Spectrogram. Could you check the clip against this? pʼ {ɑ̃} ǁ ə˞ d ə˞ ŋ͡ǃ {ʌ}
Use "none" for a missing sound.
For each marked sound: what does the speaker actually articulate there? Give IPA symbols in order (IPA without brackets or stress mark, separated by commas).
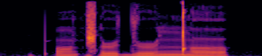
ɑ̃, ʌ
